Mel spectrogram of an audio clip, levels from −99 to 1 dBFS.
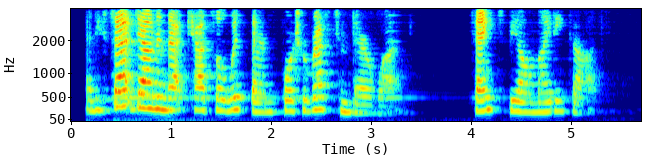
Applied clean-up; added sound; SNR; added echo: neural mask model DeepFilterNet 3.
